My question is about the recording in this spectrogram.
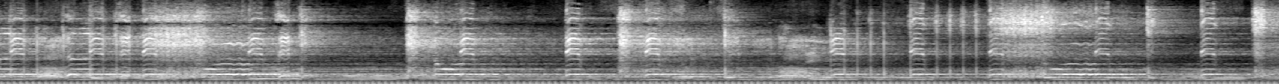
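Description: Background music: a melodic track with a wavering, vocal-like lead line over held tones and repeated percussive strokes.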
